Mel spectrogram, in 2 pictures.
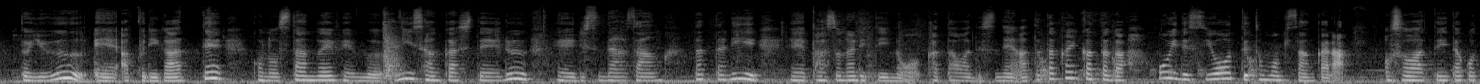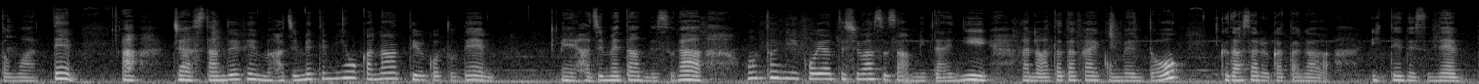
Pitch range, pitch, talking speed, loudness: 175-225 Hz, 195 Hz, 320 characters per minute, -24 LUFS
